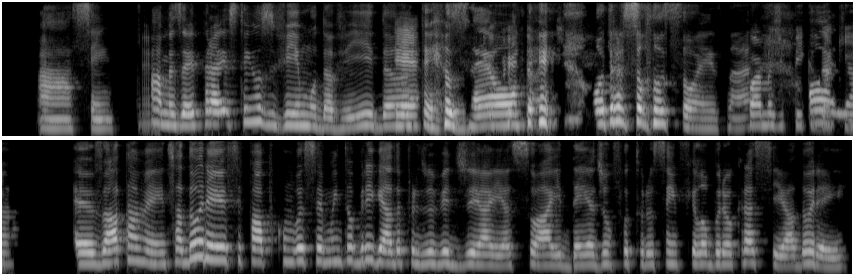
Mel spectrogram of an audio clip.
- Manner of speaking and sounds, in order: laughing while speaking: "é verdade"; laughing while speaking: "outras soluções"
- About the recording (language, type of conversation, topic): Portuguese, podcast, Você imagina um futuro sem filas ou burocracia?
